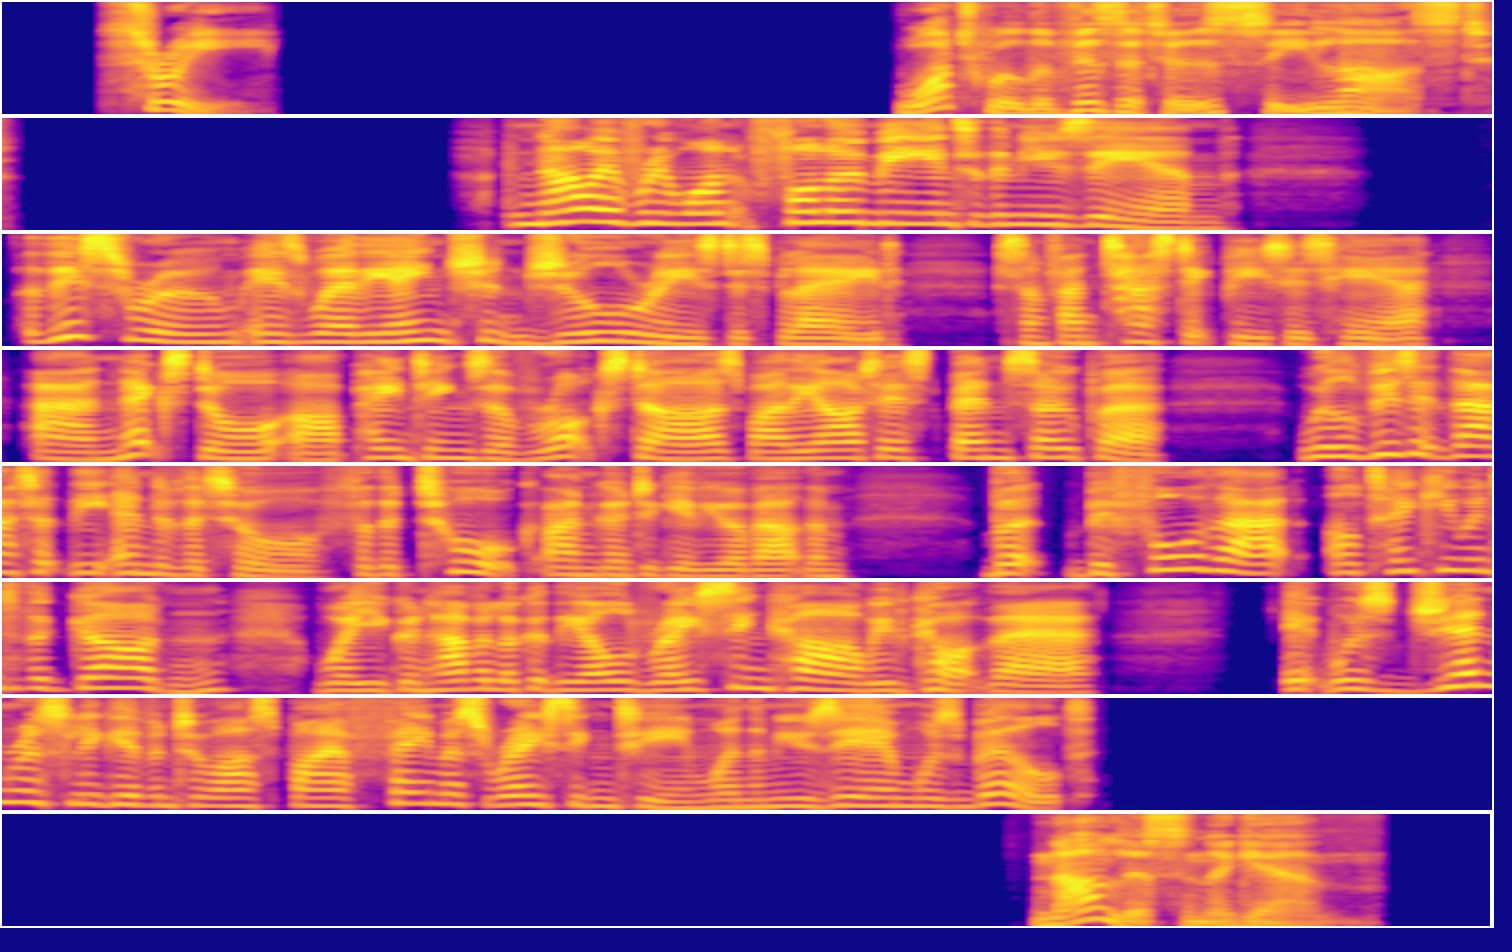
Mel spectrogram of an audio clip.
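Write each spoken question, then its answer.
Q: What will the visitors see last?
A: the paintings of rock stars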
